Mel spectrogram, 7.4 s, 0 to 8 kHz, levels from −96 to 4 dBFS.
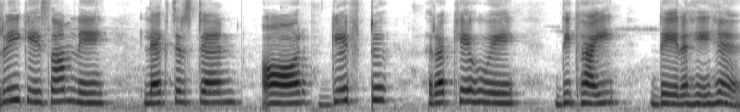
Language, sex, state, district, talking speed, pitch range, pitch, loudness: Hindi, female, Bihar, Begusarai, 105 wpm, 255-285 Hz, 265 Hz, -16 LUFS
